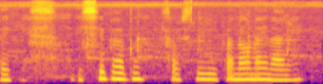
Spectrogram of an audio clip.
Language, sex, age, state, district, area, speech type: Bodo, female, 30-45, Assam, Baksa, rural, spontaneous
